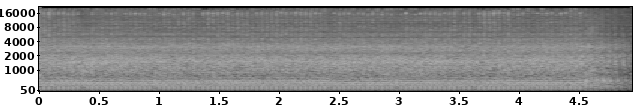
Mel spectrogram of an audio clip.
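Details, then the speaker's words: Mountfield HP41 lawnmower, warm after about five minutes of running and before a carburetor clean and service: small engine popping steadily with occasional skipped beats before cutting out. It has slight misses and a small hunt and surge issue. "it's got a few little tiny misses there. So, it has got a little tiny hunt and surge issue."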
